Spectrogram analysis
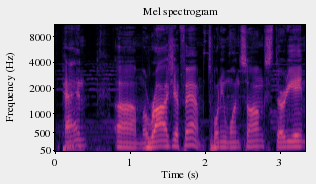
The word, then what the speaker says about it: Patten: That's how you pronounce it? Yeah, Patten. Patten.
